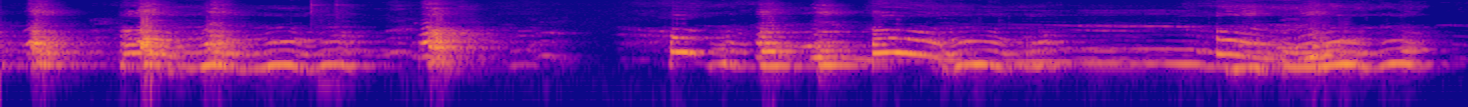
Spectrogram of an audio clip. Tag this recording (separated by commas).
dog howling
